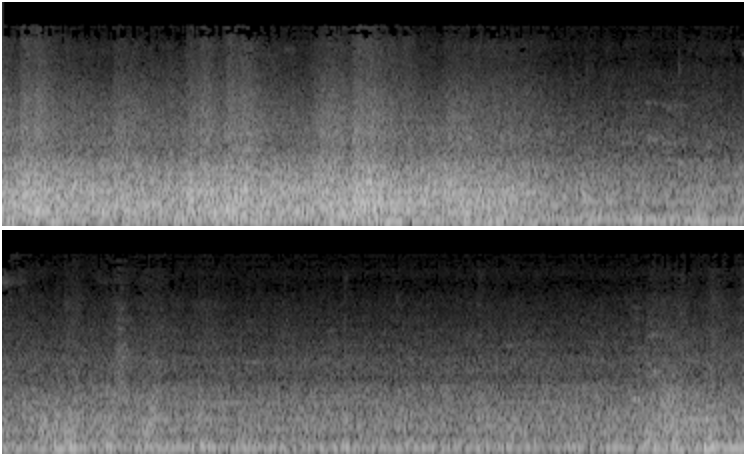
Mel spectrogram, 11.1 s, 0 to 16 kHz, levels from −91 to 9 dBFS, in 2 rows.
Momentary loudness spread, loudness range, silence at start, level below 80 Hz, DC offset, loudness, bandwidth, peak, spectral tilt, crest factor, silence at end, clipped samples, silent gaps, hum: 13 LU; 11 LU; 0 s; -34 dBFS; under 0.1%; -26 LUFS; 11.5 kHz; -8 dBFS; -7.5 dB/octave; 16 dB; 0 s; under 0.1%; none; none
